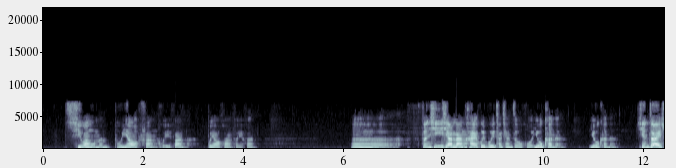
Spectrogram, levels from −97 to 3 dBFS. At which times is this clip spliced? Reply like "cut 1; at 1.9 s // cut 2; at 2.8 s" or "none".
none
